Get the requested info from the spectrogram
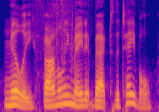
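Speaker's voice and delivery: ordinary delivery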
